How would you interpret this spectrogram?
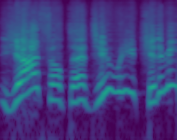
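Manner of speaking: high-pitched, indignant disbelief; incredulous. Retold or imitated. Shocked patient answering the doctor's obvious question, incredulous. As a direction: squawk it back in exaggerated disbelief.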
